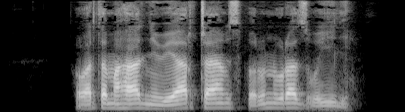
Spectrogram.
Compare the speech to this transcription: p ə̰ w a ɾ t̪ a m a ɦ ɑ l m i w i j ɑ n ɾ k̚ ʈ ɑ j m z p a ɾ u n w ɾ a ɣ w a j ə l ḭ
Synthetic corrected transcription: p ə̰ w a ɾ t̪ a m a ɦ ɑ l n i w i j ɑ ɾ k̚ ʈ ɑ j m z p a ɾ u n w ɾ a z w a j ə l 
